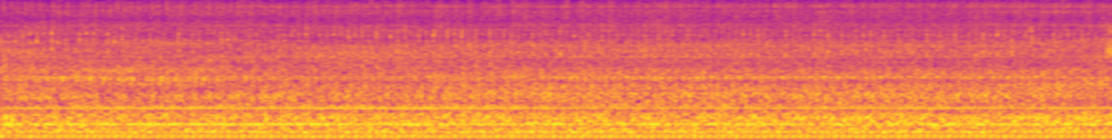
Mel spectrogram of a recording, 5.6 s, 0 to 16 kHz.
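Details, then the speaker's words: Onan 4 kW carbureted gasoline motorhome generator after maintenance: a smooth, even drone at steady rpm with no fluctuations; normal idle. "you can hear hopefully that's a steady sound steady rpm no rpm fluctuations"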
